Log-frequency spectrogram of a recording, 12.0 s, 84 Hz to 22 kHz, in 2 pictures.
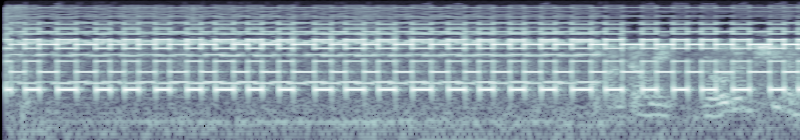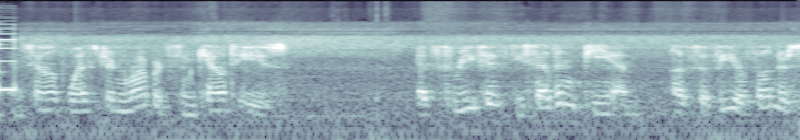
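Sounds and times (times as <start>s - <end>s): rapid electronic alert beeping: 0.1s - 6.1s.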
